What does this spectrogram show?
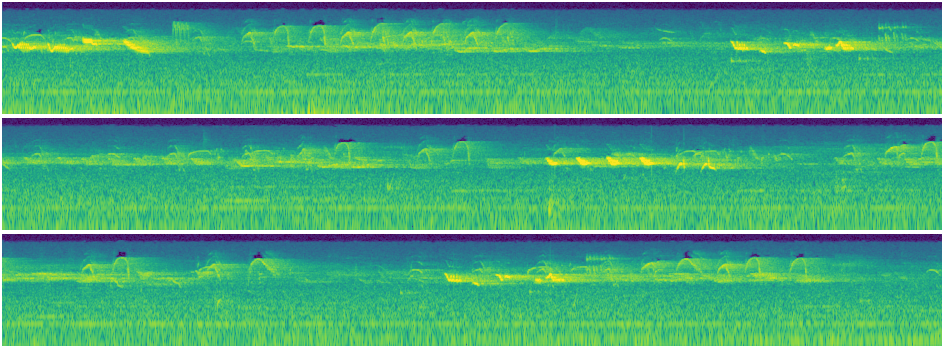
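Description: A small songbird singing: bursts of quick, high chirps come about every seven to eight seconds, over a faint steady hum.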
